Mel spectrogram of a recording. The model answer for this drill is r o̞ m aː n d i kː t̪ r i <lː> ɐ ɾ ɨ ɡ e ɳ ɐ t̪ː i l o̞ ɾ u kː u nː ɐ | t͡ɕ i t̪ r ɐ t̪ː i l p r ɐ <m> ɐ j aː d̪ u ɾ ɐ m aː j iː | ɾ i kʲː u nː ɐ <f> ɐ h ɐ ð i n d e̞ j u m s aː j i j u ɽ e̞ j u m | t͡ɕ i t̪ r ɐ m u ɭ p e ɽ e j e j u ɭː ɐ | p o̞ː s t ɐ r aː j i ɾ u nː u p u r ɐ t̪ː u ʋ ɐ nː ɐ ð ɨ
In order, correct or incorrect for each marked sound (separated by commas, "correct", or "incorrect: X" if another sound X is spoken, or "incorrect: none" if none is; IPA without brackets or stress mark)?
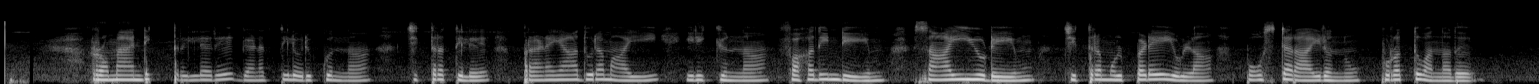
correct, incorrect: ɳ, correct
